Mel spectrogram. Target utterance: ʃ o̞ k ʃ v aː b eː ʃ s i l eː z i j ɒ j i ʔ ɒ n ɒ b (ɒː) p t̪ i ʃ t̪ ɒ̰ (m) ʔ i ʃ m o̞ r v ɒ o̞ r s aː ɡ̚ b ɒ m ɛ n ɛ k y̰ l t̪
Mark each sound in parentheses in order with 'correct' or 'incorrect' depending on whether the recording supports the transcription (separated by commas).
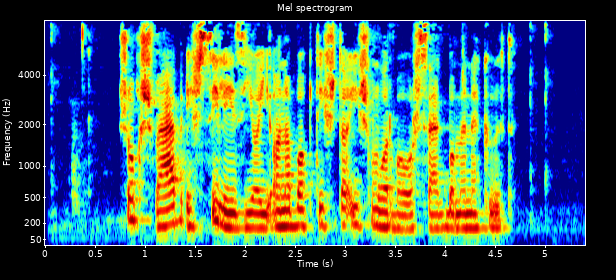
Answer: incorrect, incorrect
